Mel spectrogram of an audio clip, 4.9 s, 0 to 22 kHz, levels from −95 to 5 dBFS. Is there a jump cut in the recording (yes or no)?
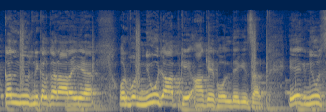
no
